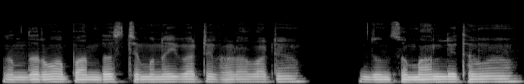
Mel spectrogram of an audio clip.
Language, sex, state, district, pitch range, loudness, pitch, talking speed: Bhojpuri, male, Uttar Pradesh, Gorakhpur, 115-120 Hz, -19 LUFS, 120 Hz, 135 wpm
